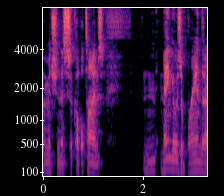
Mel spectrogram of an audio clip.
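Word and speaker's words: MHANGO: projects I'm working on Mango I mentioned this a couple times mango is a brand that I want to create that's mango it's spelled mha NGO mha for mental health awareness and then what I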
